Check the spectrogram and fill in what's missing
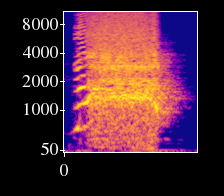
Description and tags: another scream
warning: LOUD
I think this one was from playing five nights at Freddy's, but instead of a shriek, it's a yell
girl, scream, yell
